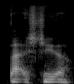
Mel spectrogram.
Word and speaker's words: Batistuta: Baptista. – Yeah, I've got Batistuta here. – Batistuta. Sorry, mate. Batistuta, that's what I meant. – Batistuta. – It was a mispronunciation, but you could have waited for me to give you the options.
